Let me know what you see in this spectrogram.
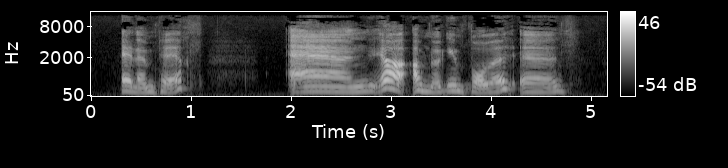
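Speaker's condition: Down syndrome; age 20

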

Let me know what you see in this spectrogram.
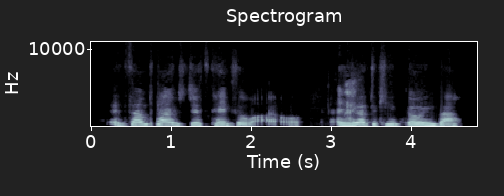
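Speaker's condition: Cerebral palsy; congenital

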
